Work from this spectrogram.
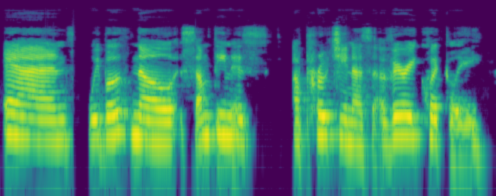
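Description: A woman's voice: on the high side, unhurried, a bit bright. A woman co-hosting an education podcast, chatting casually with a strained voice. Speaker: podcast co-host, teacher.

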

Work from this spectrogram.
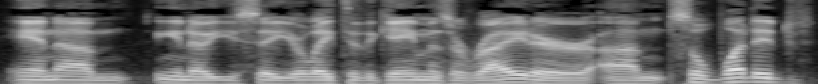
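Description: Man, deep low voice, podcast host, conversational delivery. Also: moderate pace, fairly bright tone, no echo. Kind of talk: scripted intro narration and casual interview.

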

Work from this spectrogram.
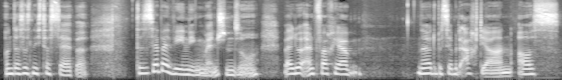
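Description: A woman co-hosts a relaxed podcast chat. Her voice is at a medium pitch. She explains things patiently and often teases her co-host. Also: normal speed. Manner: teasing, explaining.

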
